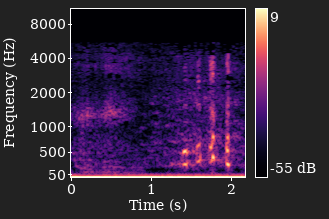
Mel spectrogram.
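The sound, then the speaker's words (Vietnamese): A voice imitates snoring: a rough, throaty rasp that builds into several short, choppy voiced bursts near the end, fairly loud, with no other talking. “Trời ơi, sư giảng âm thanh như sư tử rống đó, mà ngủ được mới hay chứ, mà ngáy nữa chứ, ngủ mà ngáy nữa, giữa đông người mà ngáy khò khò đó.”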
